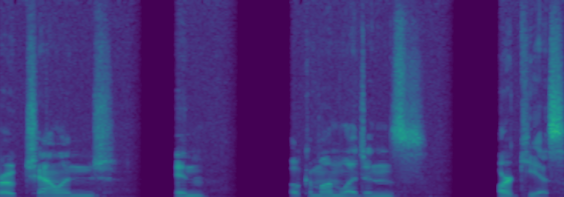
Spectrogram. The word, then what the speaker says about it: Arceus: challenge in Pokemon Legends AR yes I'll say it correctly for once look the Japanese pronunciation of it sounds more like arus so uh that's my justification for saying it that way do I need further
